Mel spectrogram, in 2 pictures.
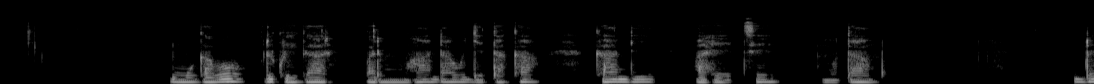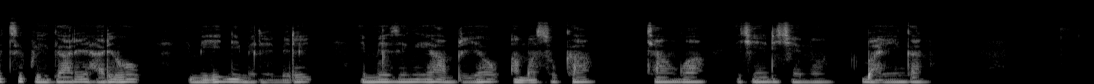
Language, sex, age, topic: Kinyarwanda, male, 18-24, finance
